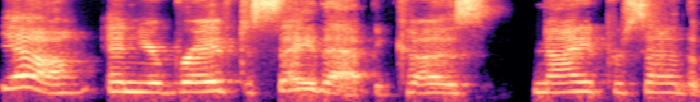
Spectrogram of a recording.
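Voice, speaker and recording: A woman talks at a moderate pace with vocal fry. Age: 60s. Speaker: artist and interviewer. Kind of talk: casual interview.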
